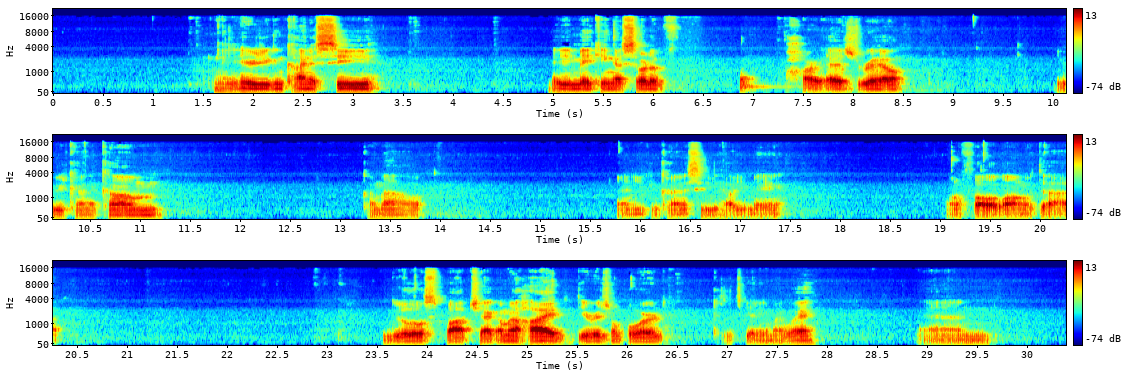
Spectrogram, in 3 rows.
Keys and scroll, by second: 8.5 Right, 8.6 Right, 8.9 Right, 9.2 Right, 10.3 Right, 13.1 Up, 13.1 s, 13.8 Left, 14.3 Left, 14.5 Left, 14.7 Left, 14.9 Left, 15.0 Left, 15.1 Left, 15.2 Left, 15.4 Left, 15.5-18.0 Left, 16.3 Down, 16.5 Down, 17.0 Down, 17.6-18.0 Down, 17.8 s, 18.0 s, 18.7 Right, 18.8 Right, 20.3 s, 21.0 Left, 21.8 Left, 22.2 Down, 22.7 Right.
